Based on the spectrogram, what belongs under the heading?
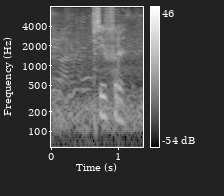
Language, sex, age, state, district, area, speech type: Dogri, male, 18-30, Jammu and Kashmir, Samba, rural, read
